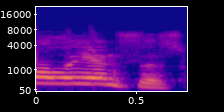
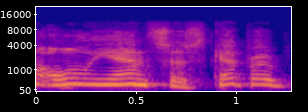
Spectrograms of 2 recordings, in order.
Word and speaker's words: Oliensis: we have a special guest tonight funnyman aliensis what's your name oliensis we practiced this before the show tom he pronounced it correctly which puts him ahead of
